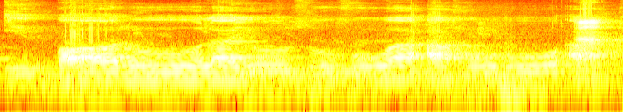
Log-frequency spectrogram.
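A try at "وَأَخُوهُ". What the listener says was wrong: Khu panjang. Wa akhuhu. Nah, di sini semua huruf mat nggak dikasih harokat sukun.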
